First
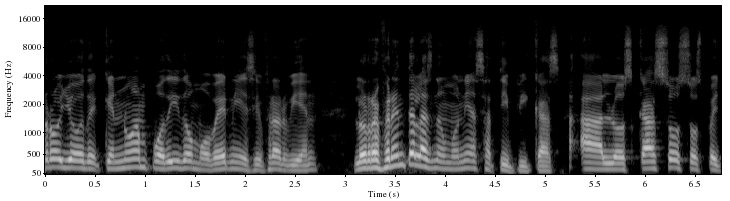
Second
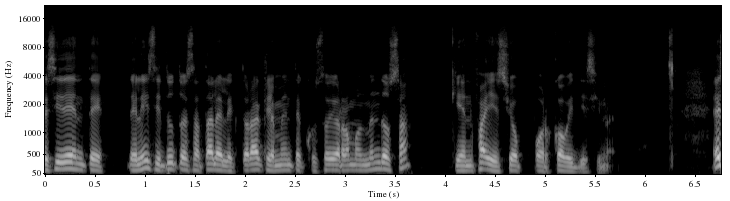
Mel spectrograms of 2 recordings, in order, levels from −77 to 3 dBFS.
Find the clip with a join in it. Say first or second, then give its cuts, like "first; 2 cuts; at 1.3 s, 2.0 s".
first; 1 cut; at 5.2 s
